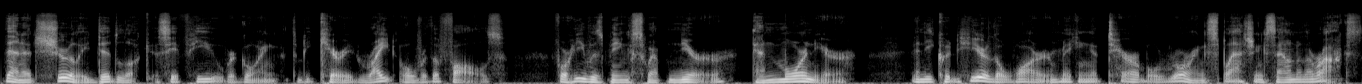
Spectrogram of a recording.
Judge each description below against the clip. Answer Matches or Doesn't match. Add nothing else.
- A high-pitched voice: Doesn't match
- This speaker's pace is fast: Doesn't match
